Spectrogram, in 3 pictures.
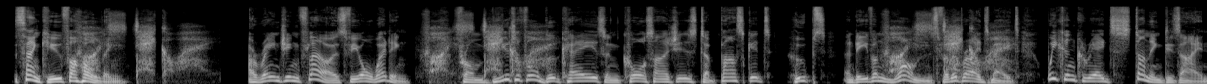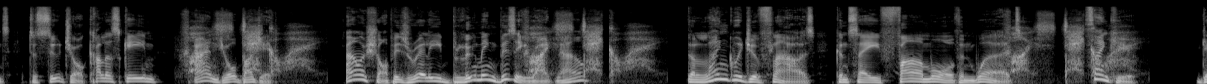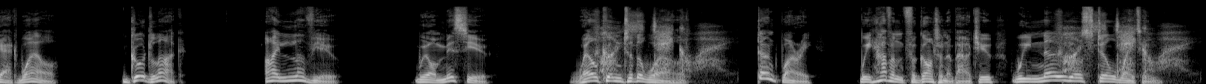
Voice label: Rich Male; Florists

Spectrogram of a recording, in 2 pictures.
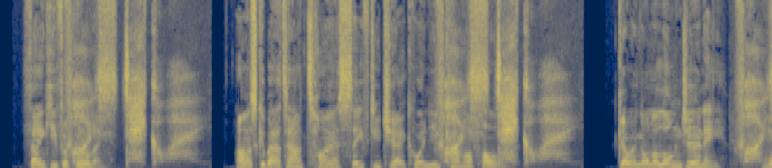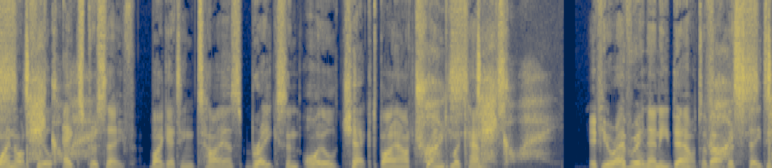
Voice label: Car Showrooms Smooth Male

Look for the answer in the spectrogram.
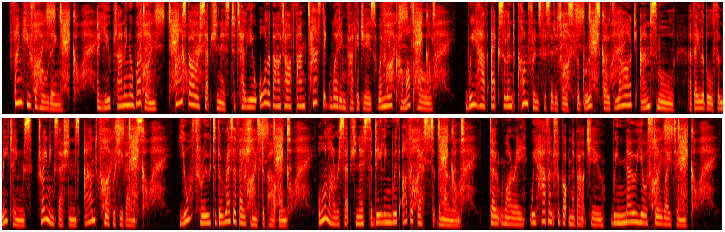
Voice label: Hotels Smooth Female

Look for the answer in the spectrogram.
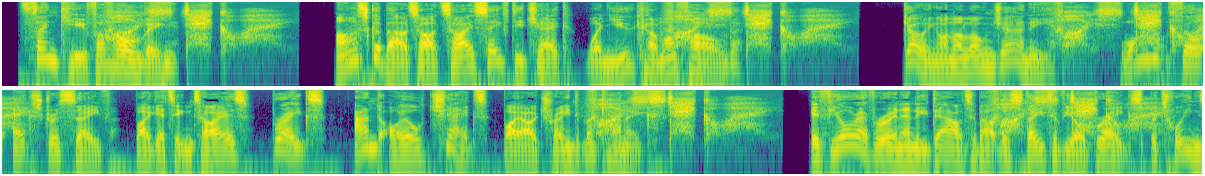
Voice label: Car Showrooms Fresh Male

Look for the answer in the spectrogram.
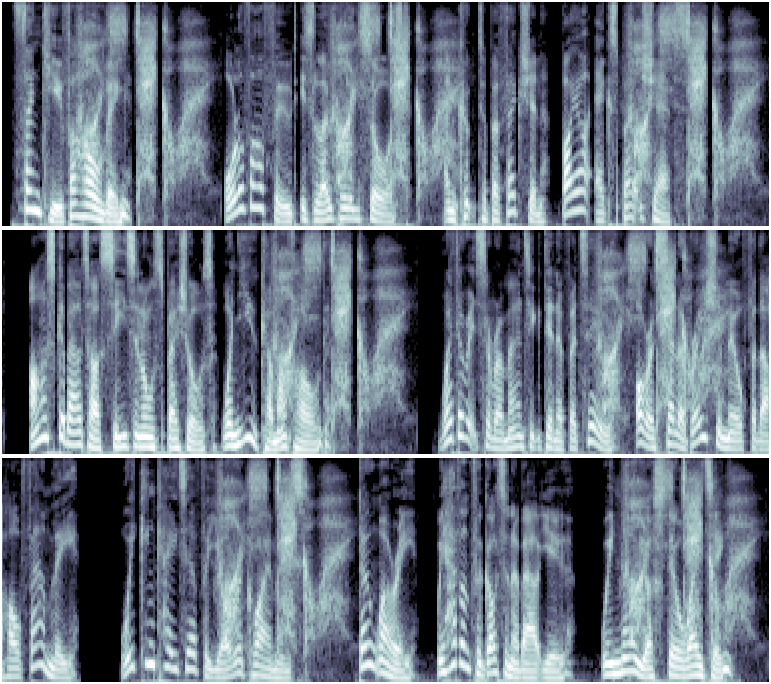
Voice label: Restaurants Fresh Male

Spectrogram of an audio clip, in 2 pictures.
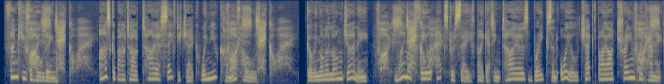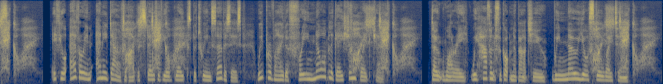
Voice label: Car Showrooms Smooth Female

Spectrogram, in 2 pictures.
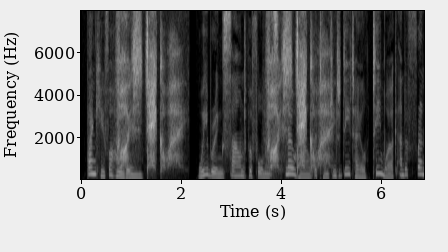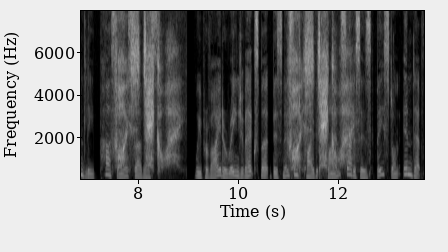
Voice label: Solicitors Rich Female

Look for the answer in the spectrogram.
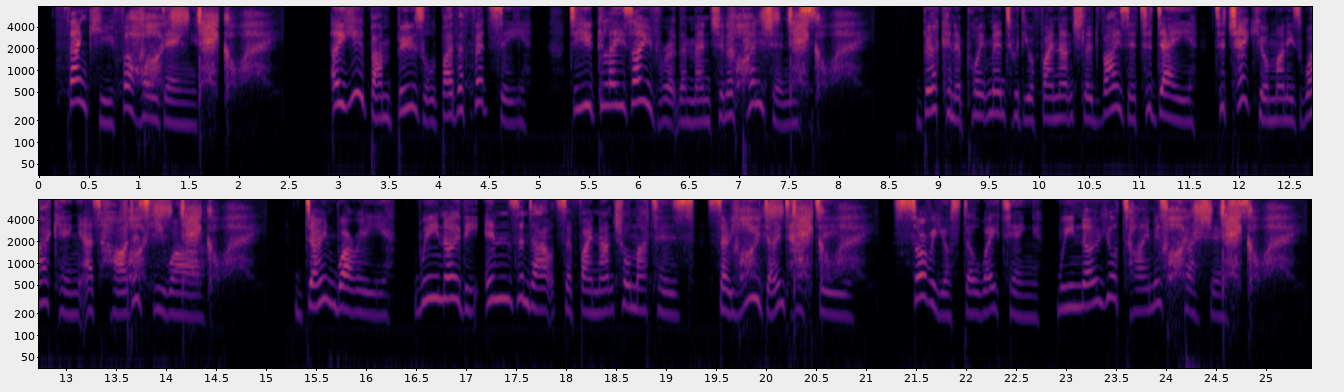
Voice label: Financial Advisors Fresh Female

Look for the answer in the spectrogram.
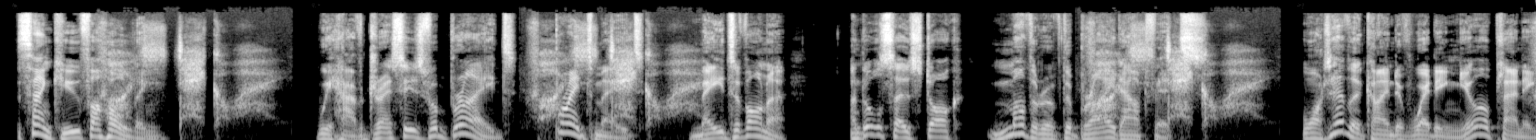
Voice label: Rich Male

